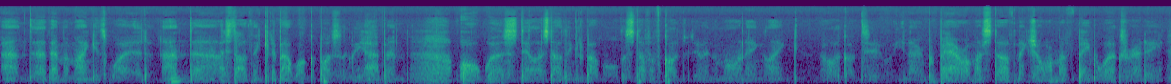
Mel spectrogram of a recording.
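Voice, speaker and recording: A man whispers at a moderate pace. His loudness swings widely. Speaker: ASMR creator. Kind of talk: ASMR whisper ramble. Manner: whispered.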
